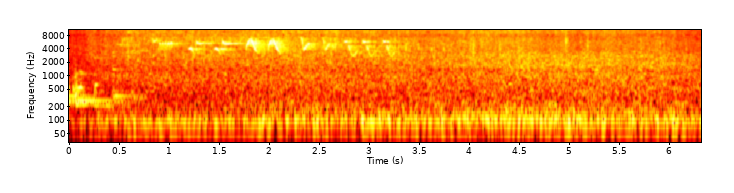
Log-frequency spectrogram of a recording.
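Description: Small birds chirping, a quick run of short high chirps in the first half, over a steady hiss of outdoor background noise.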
